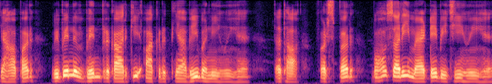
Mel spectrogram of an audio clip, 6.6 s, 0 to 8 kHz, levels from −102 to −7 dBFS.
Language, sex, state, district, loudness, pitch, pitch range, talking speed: Hindi, male, Uttar Pradesh, Muzaffarnagar, -19 LUFS, 110 Hz, 105-135 Hz, 175 wpm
